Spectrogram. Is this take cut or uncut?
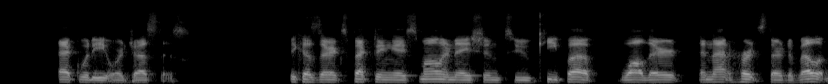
cut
